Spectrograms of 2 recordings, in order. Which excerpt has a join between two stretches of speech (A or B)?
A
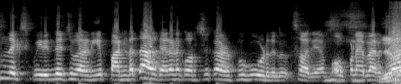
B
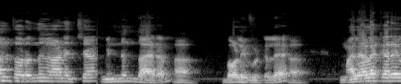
B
